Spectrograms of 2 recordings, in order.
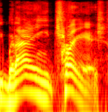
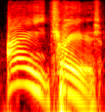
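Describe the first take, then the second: First: "ain't trash" dragged out slowly and firmly; slow down and lean on "I ain't trash"; slow emphatic denial. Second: Said in the usual way. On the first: Real, not acted. Insisting to listeners he isn't trash, slow and firm. Defending his music.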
